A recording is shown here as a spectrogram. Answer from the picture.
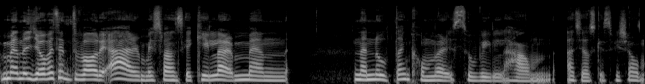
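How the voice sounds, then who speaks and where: On a very clean recording with a silent background, a woman with an ordinary speaking voice talks at a fairly slow pace. Her fairly high pitch shows ordinary pitch variation, and the sound is dry and close with no echo. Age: 20s. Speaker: podcast co-host. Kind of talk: casual chat.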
